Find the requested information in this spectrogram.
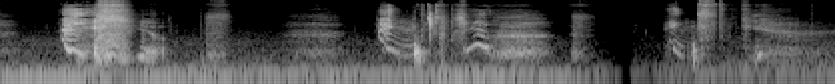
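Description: One full sneeze, then several short, muffled, held-back sneezes with gasping breaths. These are stifled sneezes.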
